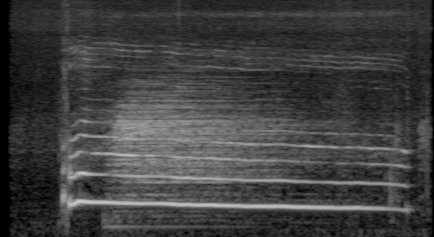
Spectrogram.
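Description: A single long howl that starts about two-thirds of a second in and is held for about three seconds, sinking slowly in pitch before it fades.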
